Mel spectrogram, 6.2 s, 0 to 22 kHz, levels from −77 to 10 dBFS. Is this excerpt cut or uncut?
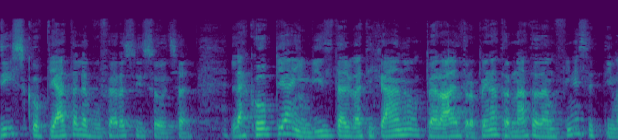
uncut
